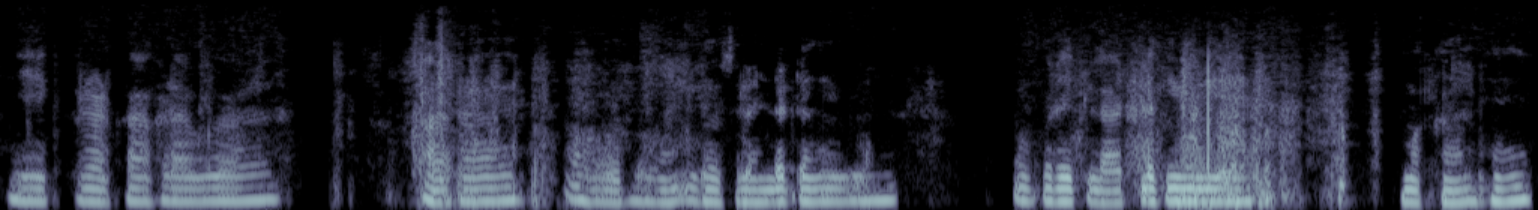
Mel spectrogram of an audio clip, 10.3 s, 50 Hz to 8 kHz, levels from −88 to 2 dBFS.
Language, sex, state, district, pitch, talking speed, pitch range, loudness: Hindi, male, Uttar Pradesh, Budaun, 135 Hz, 140 wpm, 130-145 Hz, -31 LUFS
